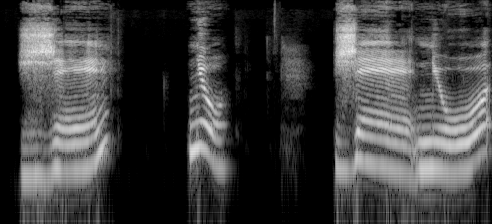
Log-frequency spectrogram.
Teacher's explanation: vou dar semivogal que é o som fraco pro forte gênio isso é um ditongo crescente do fraco pro forte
